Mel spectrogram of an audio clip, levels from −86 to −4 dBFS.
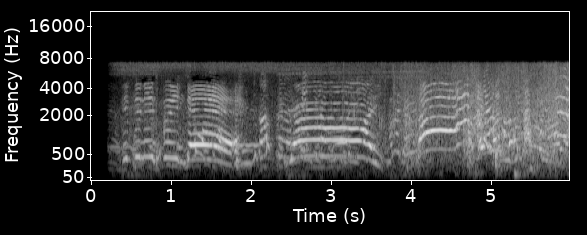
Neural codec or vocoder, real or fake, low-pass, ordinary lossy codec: none; real; 7.2 kHz; none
